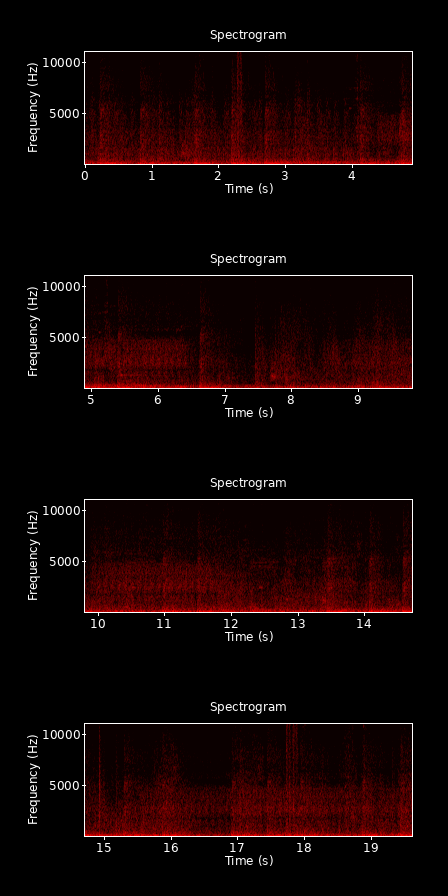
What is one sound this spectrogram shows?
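Energy weapons fire in bursts in a video game battle.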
